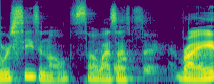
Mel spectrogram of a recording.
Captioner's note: faintly speaking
